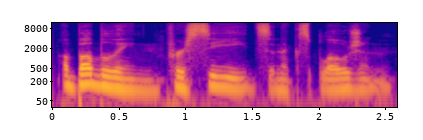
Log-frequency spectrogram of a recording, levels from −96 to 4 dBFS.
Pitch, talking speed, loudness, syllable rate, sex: 125 Hz, 115 wpm, -20 LUFS, 4.3 syllables/s, male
